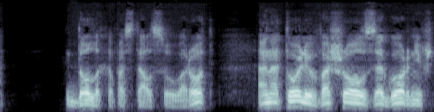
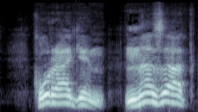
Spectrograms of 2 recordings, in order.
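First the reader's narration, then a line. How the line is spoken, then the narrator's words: Shouting. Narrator (Russian): кричал Долохов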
